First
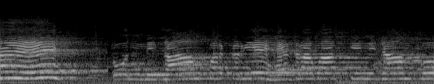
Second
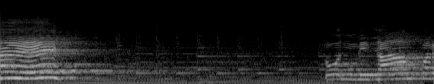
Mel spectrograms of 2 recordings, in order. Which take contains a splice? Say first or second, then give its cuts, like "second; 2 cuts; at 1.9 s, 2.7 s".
first; 1 cut; at 1.0 s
